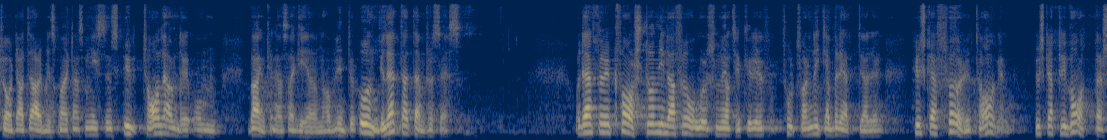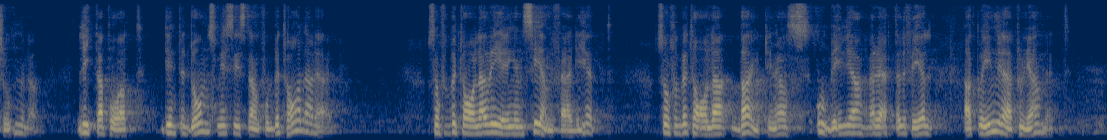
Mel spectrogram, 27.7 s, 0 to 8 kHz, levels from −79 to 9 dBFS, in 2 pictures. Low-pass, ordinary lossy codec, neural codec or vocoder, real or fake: 7.2 kHz; none; codec, 16 kHz in and 24 kHz out, 1.1 kbps, FireRedTTS-2 codec; fake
